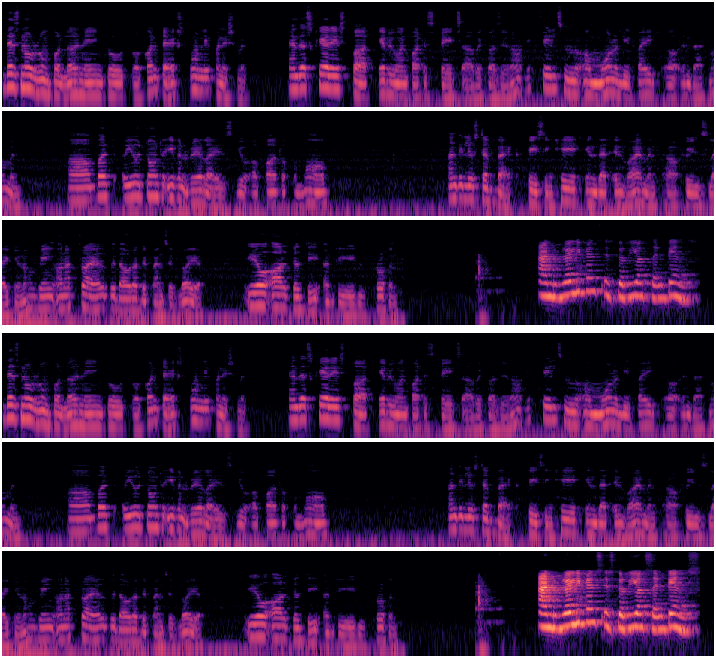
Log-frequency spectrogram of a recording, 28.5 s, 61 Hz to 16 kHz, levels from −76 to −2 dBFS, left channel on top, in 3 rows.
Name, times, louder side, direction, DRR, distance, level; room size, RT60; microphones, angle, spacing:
voice 1, 0.0-3.3 3.8-9.8 10.4-13.9 15.4-21.7 22.2-24.3, left 1 dB, 30° left, 2.5 m, -36 dB
sound 1, 5.1-24.4, equal, 85° left, 4.5 m, -48 dB
voice 2, 26.1-28.3, right 8 dB, 80° right, 0.5 m, -23 dB
head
